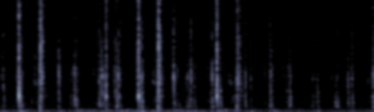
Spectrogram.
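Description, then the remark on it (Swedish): Rapid clicking of keys on a computer keyboard, a quick irregular run of sharp taps, steady for a few seconds with no voices. “Någon skriver på ett tangentbord.”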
